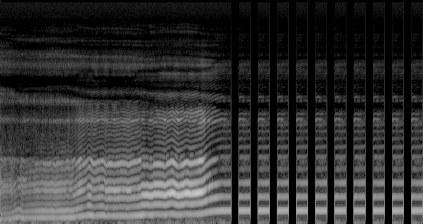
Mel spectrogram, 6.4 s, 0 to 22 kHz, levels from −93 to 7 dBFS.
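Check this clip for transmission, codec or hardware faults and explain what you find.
One fault: from 3.46 s to the end of the music, a stutter with silent gaps. The stream likely stalled, replaying its last 170 ms fragment ten times, each followed by 118 ms of digital silence, a 288 ms cycle. On a waveform, identical blocks alternate with flat empty stretches, and the spectrogram shows matching vertical bands. The music that belonged there is lost.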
